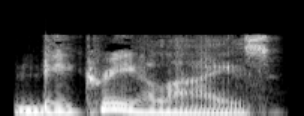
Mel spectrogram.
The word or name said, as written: decreolization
